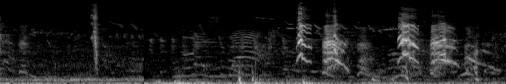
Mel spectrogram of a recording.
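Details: At Cotswold Wildlife Park, a UK zoo, black-tailed prairie dogs give jump-yips: four sharp, squeaky, high yips in two quick pairs, after a man speaks briefly.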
